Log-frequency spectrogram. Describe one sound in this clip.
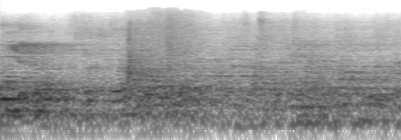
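A ball lands with a thud and rolls across a hard floor in an echoing hall.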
